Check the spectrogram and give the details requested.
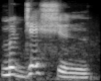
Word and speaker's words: magician: Say magician. Magician. So I have the A sound in magician.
